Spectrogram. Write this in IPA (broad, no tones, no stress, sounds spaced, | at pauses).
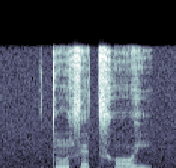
t̪ õ s ɛ t͡sʰ ɔ j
